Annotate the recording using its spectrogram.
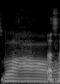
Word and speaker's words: Laos: I, in my head, pronounce it Laos. – Laos. – Laos. – That sounds good.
